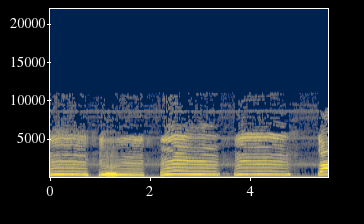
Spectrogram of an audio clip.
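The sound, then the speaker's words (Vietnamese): A child crying in long, drawn-out wails, about five high, tonal sobs separated by brief breaths, loud and steady in pitch with no talk over them. “Thôi, đừng khóc con.”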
